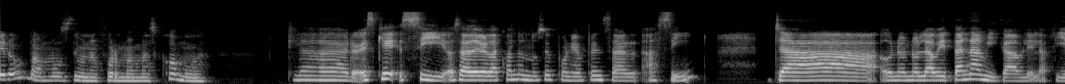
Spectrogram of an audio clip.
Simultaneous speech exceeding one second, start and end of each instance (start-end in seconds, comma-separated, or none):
none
